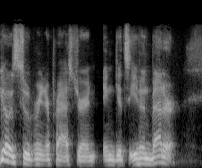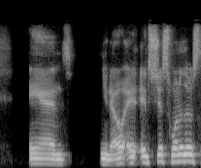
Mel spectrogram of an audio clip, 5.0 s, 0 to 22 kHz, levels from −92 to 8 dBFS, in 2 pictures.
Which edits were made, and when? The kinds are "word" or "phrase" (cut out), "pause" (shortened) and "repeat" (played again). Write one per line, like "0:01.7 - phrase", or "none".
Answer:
none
